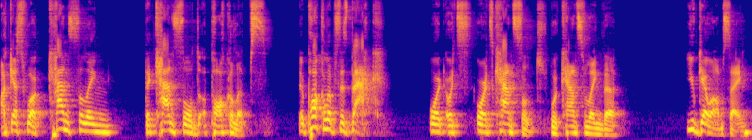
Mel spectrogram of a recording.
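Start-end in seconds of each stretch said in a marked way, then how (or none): 0.0-7.8 grand, announcer-style voice-over delivery. Voicing an announcer cancelling the apocalypse: Idris Elba's voice. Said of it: "Idris Elba's voice comes in and says".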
